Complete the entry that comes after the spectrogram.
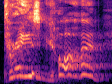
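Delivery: high, laughing burst of praise; joyful praise. Retold or imitated. Pastor answering the healed woman, laughing and exclaiming. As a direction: let it ring out with a laugh. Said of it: "What I said was".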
